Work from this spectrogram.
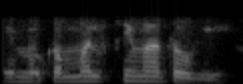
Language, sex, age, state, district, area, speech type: Urdu, male, 18-30, Delhi, Central Delhi, urban, conversation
